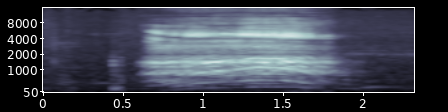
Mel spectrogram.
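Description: A short knock, then a man's loud, drawn-out vocal cry lasting about a second, its pitch rising and then falling.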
